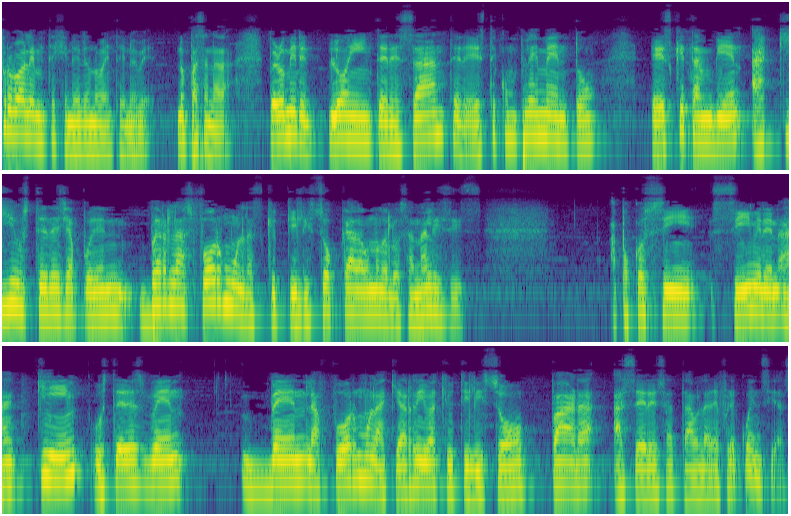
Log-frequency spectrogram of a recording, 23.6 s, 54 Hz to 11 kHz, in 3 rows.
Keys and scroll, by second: 18.4 super+-.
